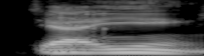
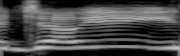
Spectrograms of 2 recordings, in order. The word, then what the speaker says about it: Jiaoying: I said, you make me pronounce cappuccino, honey. Like. So she's couldn't say Jiaoying. Jiaoying. She wants to call me Joanna. Yeah, Jiaoying is easy.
